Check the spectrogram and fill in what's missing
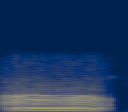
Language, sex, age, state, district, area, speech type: Manipuri, male, 45-60, Manipur, Kangpokpi, urban, conversation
